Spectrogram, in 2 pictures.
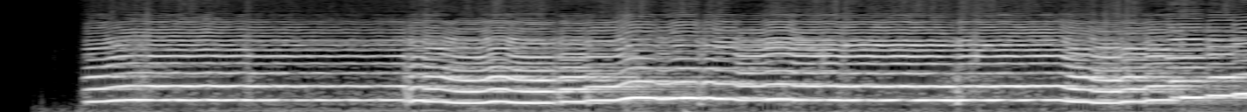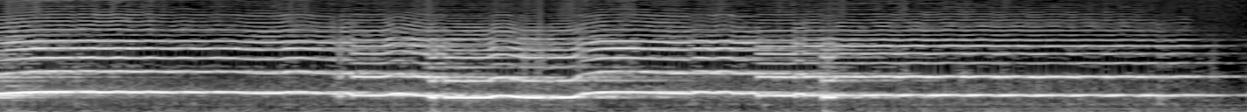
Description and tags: violin & back ward metal plates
